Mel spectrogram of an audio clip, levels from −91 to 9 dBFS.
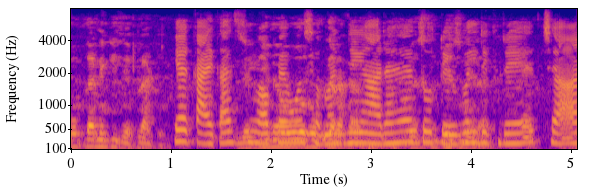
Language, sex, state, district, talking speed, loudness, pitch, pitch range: Hindi, female, Maharashtra, Gondia, 165 wpm, -18 LUFS, 210 Hz, 200-220 Hz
